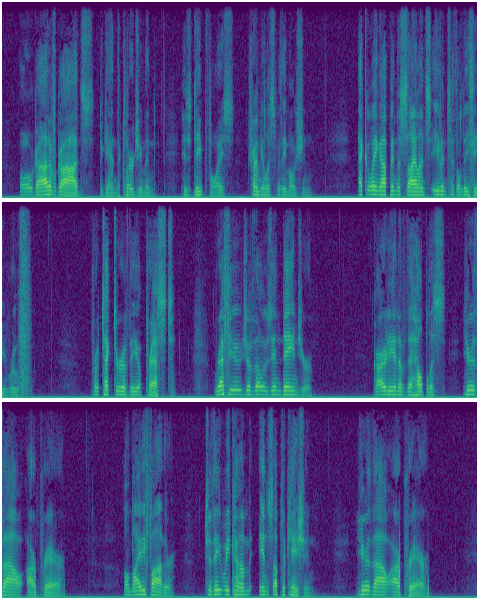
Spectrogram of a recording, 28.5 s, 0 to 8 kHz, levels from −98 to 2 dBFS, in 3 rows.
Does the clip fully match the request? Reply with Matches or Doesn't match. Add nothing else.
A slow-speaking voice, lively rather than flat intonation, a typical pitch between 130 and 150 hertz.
Doesn't match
